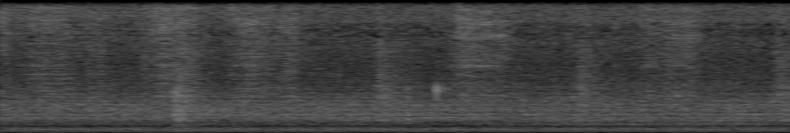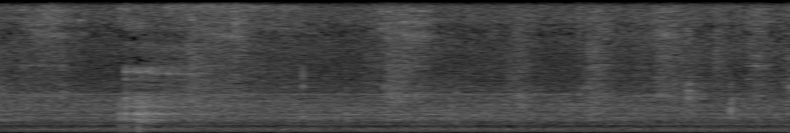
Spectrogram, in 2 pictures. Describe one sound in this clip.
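A knife slices through fat and meat, with soft scraping sounds.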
